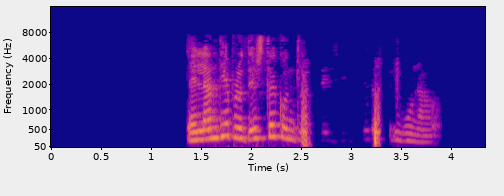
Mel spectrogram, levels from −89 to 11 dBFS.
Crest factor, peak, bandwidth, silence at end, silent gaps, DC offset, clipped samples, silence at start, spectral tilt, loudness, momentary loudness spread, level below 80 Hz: 22 dB; -4 dBFS; 7.8 kHz; 0.55 s; 2.63-2.68 s, 3.01-3.10 s; under 0.1%; under 0.1%; 1.35 s; -5.5 dB/octave; -23 LUFS; 18 LU; -52 dBFS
